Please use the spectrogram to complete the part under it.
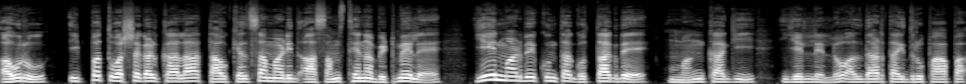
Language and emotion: Kannada, sad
